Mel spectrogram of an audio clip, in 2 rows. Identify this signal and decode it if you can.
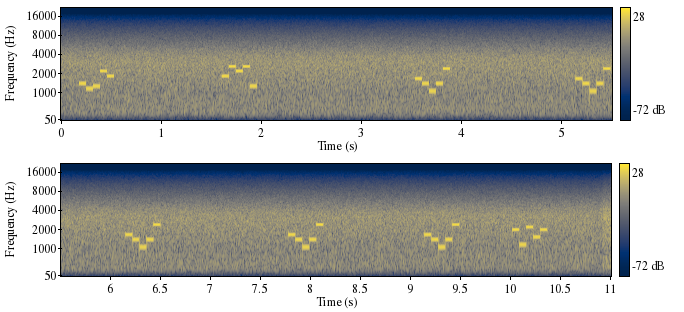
Five-tone selective call (ZVEI), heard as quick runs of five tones, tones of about 70 ms, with radio hiss and a squelch burst at the end. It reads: 42397 77993 64140 64140 64140 64140 64140 82958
